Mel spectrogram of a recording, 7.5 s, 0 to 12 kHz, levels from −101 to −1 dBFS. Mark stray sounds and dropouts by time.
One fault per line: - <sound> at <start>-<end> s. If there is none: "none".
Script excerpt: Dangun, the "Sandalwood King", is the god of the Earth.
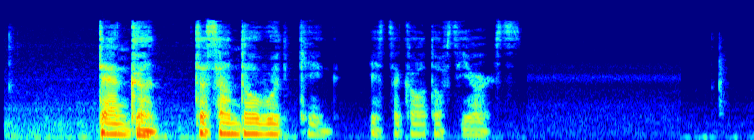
none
